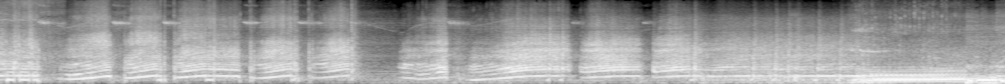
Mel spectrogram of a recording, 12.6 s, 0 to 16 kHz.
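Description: Mazda RX-7 (FD) engine revved hard over and over while its rear tyres spin in a burnout and drift: the revs climb sharply and drop roughly once a second, then are held steady high from about nine seconds in.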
